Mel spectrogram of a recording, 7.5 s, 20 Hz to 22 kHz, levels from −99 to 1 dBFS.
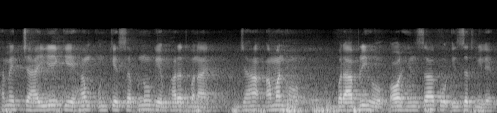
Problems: constant background noise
